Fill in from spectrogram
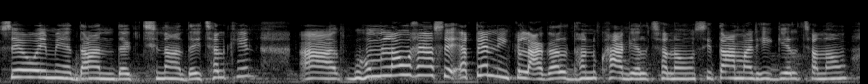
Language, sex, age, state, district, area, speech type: Maithili, female, 45-60, Bihar, Muzaffarpur, urban, spontaneous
